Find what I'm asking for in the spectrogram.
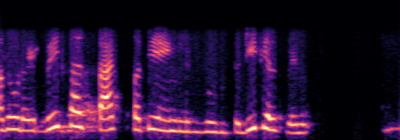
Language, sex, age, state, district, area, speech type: Tamil, female, 18-30, Tamil Nadu, Nilgiris, rural, conversation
